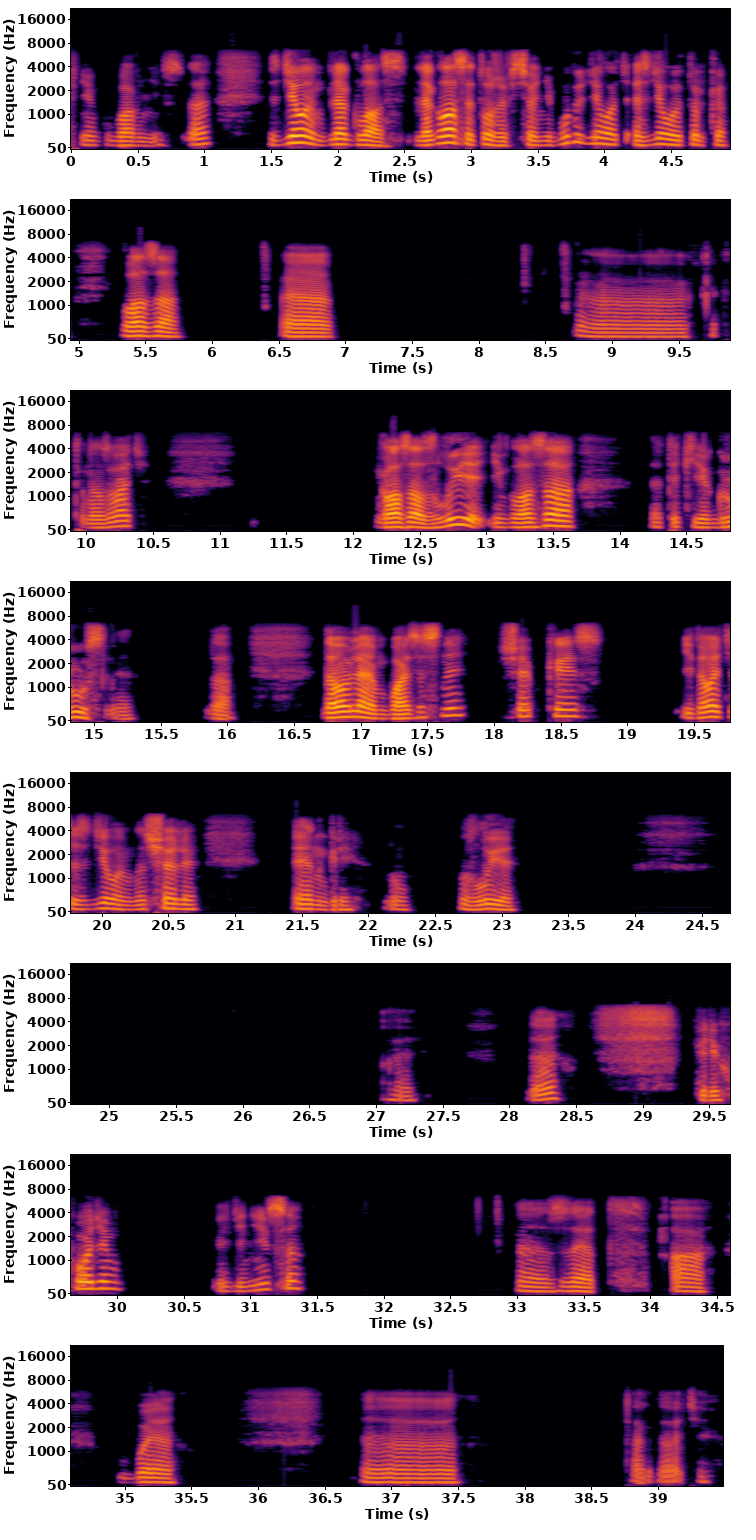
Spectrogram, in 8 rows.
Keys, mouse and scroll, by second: 6.7-8.1 drag, 8.1 Tab, 9.3 Tab, 10.9-12.5 drag, 17.9-27.4 drag, 29.1 Tab, 30.3 KP_1, 31.2 click, 32.9 z, 33.8 a, 34.4 b, 39.1-39.4 drag.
